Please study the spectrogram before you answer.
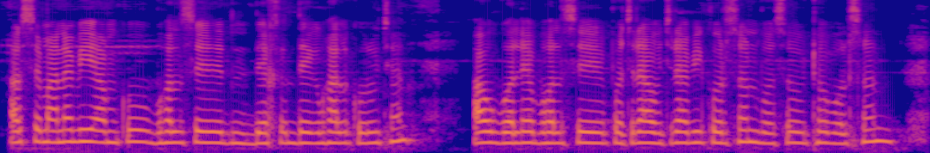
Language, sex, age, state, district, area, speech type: Odia, female, 30-45, Odisha, Bargarh, urban, spontaneous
